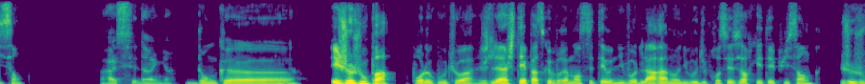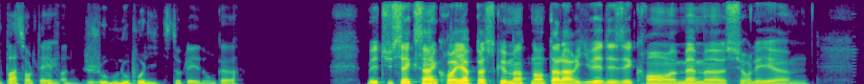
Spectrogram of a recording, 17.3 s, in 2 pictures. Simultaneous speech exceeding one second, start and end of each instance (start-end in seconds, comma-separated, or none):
none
